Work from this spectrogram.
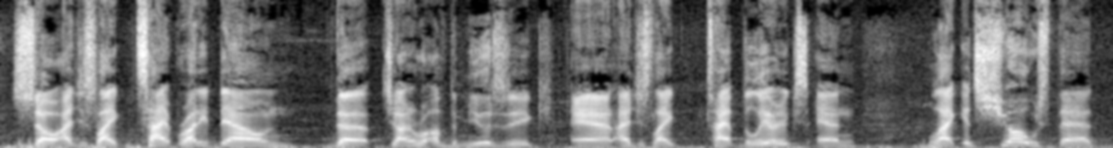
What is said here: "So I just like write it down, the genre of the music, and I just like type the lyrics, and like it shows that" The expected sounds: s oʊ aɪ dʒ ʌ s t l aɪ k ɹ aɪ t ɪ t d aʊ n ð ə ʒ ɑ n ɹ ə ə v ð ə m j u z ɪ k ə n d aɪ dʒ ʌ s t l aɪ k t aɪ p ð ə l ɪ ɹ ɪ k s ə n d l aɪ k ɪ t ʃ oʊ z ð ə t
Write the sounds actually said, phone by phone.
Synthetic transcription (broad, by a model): s oʊ aɪ dʒ ʌ s t l aɪ k ɹ aɪ t ɪ t d aʊ n ð ə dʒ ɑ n ɹ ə ə v ð ə m j u z ɪ k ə n aɪ dʒ ʌ s t l aɪ k t aɪ p ð ə l ɪ ɹ ɪ k s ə n l aɪ k ɪ t ʃ oʊ z ð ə t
